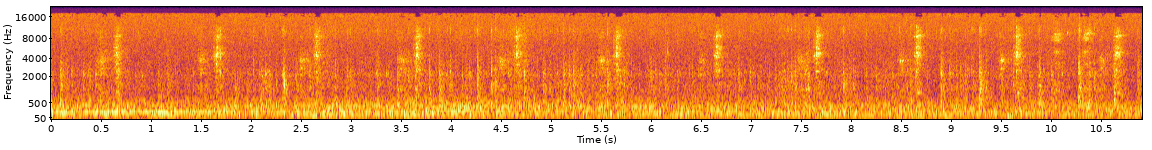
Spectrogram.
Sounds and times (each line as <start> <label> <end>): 0.0 Rain falls on the sunroof 10.9
0.5 clock ticks 0.8
1.4 clock ticks 1.8
2.4 clock ticks 2.8
6.5 clock ticks 6.8
7.5 clock ticks 7.8
8.5 clock ticks 8.8
9.5 clock ticks 10.9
